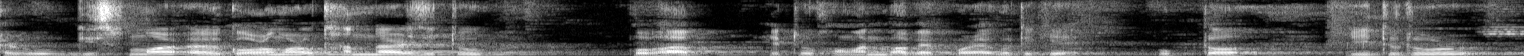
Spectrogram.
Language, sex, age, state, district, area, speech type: Assamese, male, 45-60, Assam, Dhemaji, rural, spontaneous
